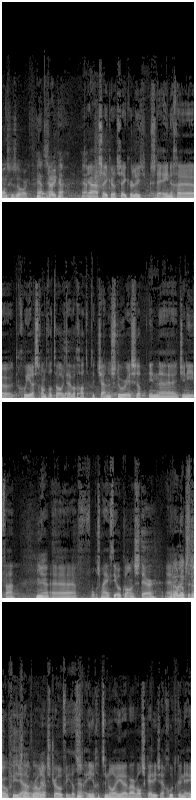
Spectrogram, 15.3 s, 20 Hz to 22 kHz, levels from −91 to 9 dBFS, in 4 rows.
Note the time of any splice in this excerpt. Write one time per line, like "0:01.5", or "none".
none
